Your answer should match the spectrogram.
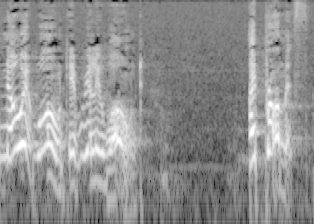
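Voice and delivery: put-on high, soft childish insisting; mock pleading. Mimicking people pleading with God.

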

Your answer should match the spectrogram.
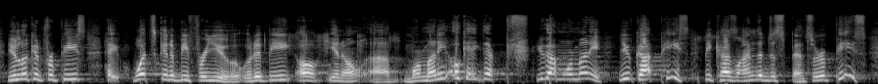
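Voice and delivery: high, loud salesman-like offer; hammed-up preacher handing out wishes; mock peace dispenser. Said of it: "I'm not the guy that says".

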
